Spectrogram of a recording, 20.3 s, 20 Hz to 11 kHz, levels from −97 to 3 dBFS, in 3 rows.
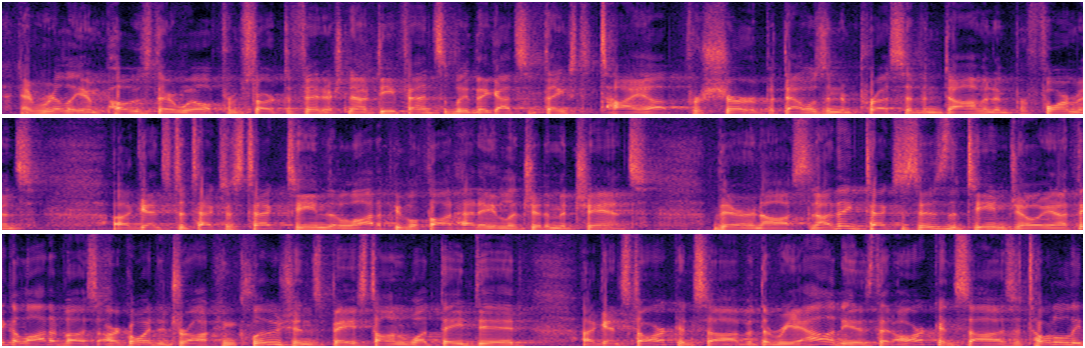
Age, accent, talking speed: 30-49, American, 240 wpm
